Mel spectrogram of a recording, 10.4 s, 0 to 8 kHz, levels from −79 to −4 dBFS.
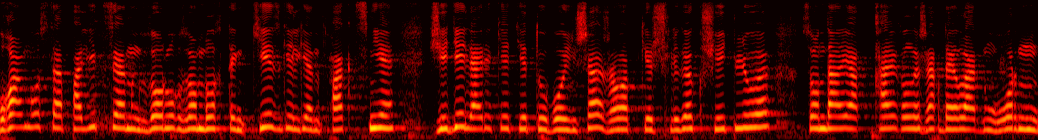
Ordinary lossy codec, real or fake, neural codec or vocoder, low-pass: none; real; none; none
